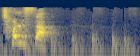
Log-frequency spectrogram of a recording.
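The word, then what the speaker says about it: 鐵索: 요 찾을 색자 같은 경우도 뭐 색인, 사색 그럴 때는 찾을 색으로 읽지만은 그 철삭, 쇠철자 약자 이렇게 쓰죠.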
